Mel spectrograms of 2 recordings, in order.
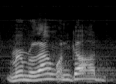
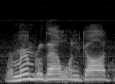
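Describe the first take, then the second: First: High, loud plea; plea to God to remember his promise; preaching. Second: High, pleading reminder; plea to God to remember his promise; reminding God. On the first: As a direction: call it out to heaven. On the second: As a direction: nudge God like an old friend. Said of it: "Remind him". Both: Acted.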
